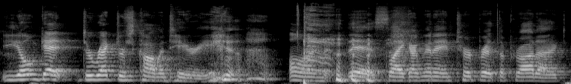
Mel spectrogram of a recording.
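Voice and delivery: ordinary talk

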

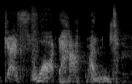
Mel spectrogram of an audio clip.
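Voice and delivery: excited stage whisper; retold gossipy whisper. Actor rushes to tell assistant, excited whisper. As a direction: whisper it like juicy news.

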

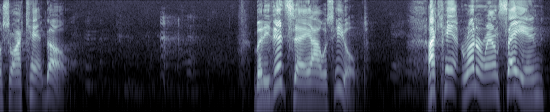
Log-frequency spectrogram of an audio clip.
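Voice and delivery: loud, high-pitched pulpit voice; emphatic sermon, key words hammered loud; impassioned preaching. Real, not acted. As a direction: preach at full force, building to a shout.

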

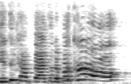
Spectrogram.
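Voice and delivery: high-pitched imitation of an offended woman; mock indignation. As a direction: voice climbing high in mock outrage. Acting out the slapping woman's quarrel.

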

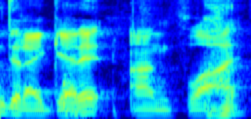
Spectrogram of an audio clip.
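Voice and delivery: usual speaking voice

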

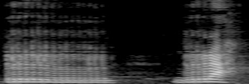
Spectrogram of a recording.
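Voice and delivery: trilled Rrr then ra; long trilled R; rolled R demo. Shown as a demonstration. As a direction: roll the R hard. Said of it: "especie de temblor".

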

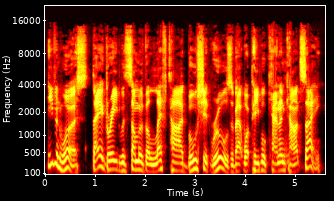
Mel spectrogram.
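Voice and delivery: usual speaking voice

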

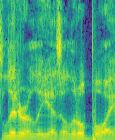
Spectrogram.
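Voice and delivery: usual speaking voice

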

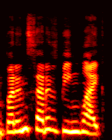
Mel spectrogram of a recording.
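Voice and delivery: ordinary talk, nothing marked

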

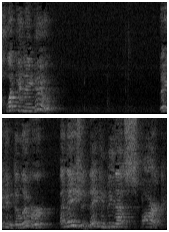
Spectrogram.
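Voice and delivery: high, loud rallying preacher's cry; fiery preaching. Acted. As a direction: lift the congregation, build the fire. Preaching crescendo on spark.

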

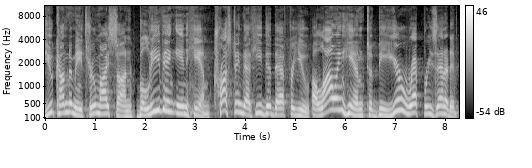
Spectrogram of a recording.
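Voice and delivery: impassioned divine invitation, preached; God the Father. Acted. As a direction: declare the promise in ringing, measured phrases. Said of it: "Now the Father says".

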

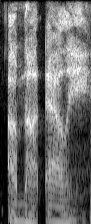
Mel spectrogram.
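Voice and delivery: slow, low and very soft; hushed reveal. Retold or imitated. Woman looking up to reveal herself, hushed reveal. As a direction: drop it to a slow, creepy murmur. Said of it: "she looks up and goes".

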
